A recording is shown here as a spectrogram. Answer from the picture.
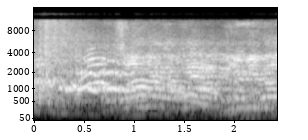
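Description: Drift car sliding sideways, its engine revving with the pitch rising and falling while the tyres squeal.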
